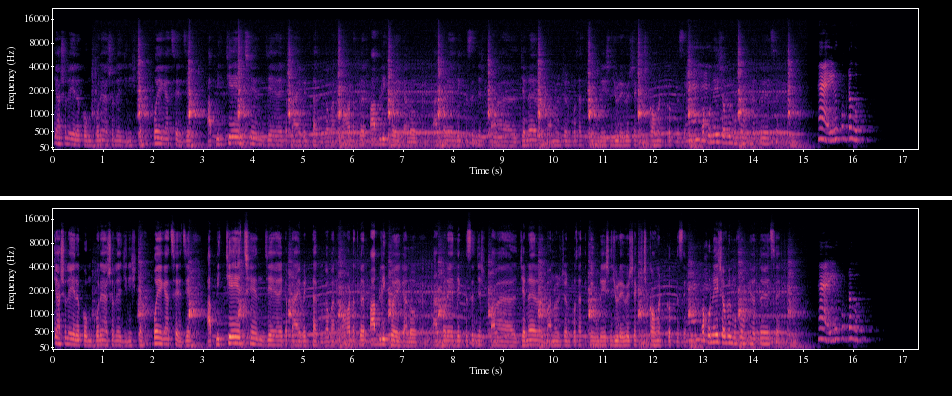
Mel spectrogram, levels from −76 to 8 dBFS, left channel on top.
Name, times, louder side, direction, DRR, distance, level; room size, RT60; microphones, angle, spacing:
voice 1, 0.0-7.3 7.6-12.6 13.0-14.7, right 6 dB, 85° right, 13 dB, 0.4 m, -26 dB
sound 1, 0.7-15.1, left 1 dB, 85° left, 1.5 m, -30 dB
sound 2, 3.2-14.9, equal, 25° right, 0.6 m, -35 dB
voice 2, 12.6-13.3 15.3-16.1, left 2 dB, 30° left, 6 dB, 0.6 m, -28 dB
7.3 x 3.1 x 5.6 m, 0.79 s
head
